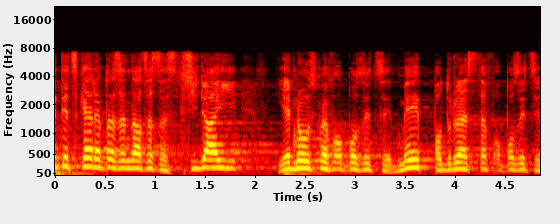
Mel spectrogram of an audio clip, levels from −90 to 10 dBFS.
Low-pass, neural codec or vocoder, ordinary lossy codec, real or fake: 7.2 kHz; none; AAC, 96 kbps; real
